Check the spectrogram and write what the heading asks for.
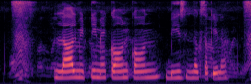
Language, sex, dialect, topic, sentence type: Bhojpuri, female, Western, agriculture, question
